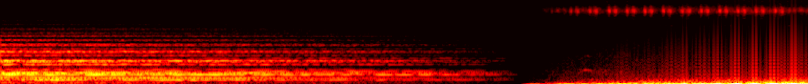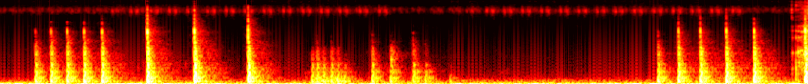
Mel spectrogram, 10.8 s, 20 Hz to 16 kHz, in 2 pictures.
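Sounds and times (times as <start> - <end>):
night insects chirping: 3.6 - 10.7
old house creaking: 5.5 - 8.8, 9.4 - 10.7.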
